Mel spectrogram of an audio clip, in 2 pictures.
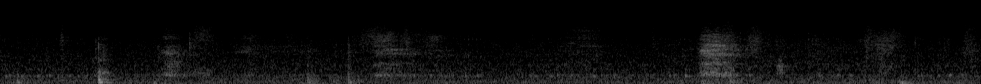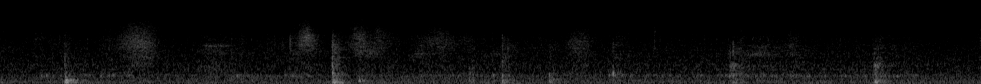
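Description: Soft thumps sound as a body shifts on a floor mat.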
